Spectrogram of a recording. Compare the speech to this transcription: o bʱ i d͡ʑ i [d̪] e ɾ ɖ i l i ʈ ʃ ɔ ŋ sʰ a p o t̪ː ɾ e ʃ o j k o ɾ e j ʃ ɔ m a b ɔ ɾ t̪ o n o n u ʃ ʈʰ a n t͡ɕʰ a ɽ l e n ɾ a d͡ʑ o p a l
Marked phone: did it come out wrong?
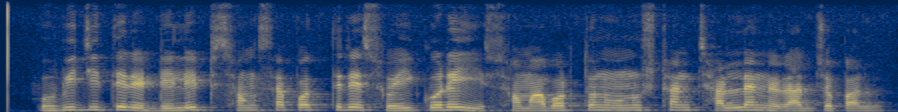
yes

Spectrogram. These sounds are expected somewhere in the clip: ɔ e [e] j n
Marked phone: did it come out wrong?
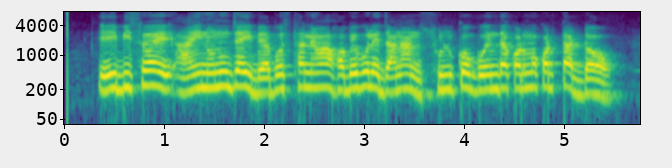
yes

